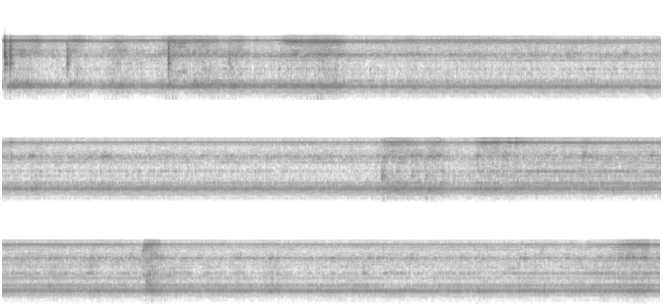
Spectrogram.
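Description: Small electric fan of a battery-powered bee smoker running with a steady hum. A few handling clicks and knocks, the loudest right at the start.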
